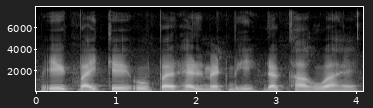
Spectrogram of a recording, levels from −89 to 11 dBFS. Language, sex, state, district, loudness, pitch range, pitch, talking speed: Hindi, male, Uttar Pradesh, Lucknow, -18 LUFS, 105-110 Hz, 110 Hz, 130 wpm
